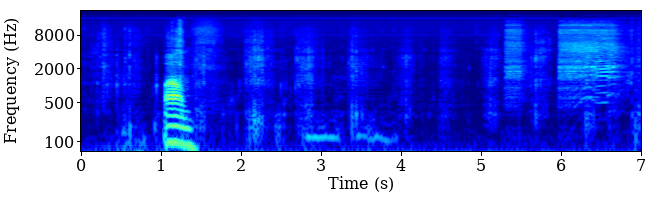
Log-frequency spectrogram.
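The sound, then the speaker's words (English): Crunchy chewing of a spoonful of granola, with repeated brittle crunches and soft mouth noises, a brief louder burst near the start and a steady crackly stretch at the end. “I should really have background music for what I'm chewing.”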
